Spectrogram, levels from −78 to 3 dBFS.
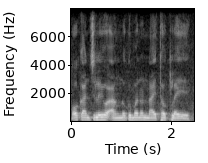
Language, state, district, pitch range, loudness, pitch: Kokborok, Tripura, West Tripura, 135-150 Hz, -13 LUFS, 145 Hz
